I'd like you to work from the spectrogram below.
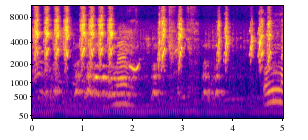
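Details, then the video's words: Feeding of a two-week-old Javan myna chick: clusters of harsh, buzzing begging notes interrupted by gaps, with nearby speech and squeaky voiced sounds mixed in. "Anakan Burung Jalak Kebo-_Umur 2 minggu"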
